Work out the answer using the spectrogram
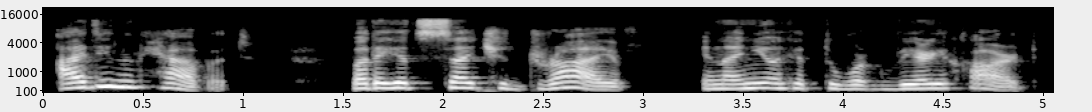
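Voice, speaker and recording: Speaking at normal speed with a fairly high pitch, a Romanian woman in her sixties shares her story as a guest artist in a conversational interview. She uses fillers and light laughs as she goes.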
